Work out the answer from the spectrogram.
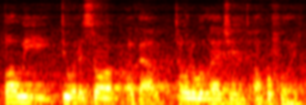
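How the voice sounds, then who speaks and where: A man's voice: medium pitch, steady tone, measured pace, vocal fry, dark tone, slight background noise. A man guesting on a radio show, chatting casually and rambling with many ums and restarts. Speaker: musician guest. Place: live broadcast at a venue. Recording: roomy live venue audio from far off.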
